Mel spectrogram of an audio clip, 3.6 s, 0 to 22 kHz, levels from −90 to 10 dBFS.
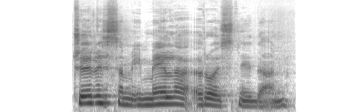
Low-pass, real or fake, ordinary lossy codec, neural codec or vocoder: none; real; none; none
